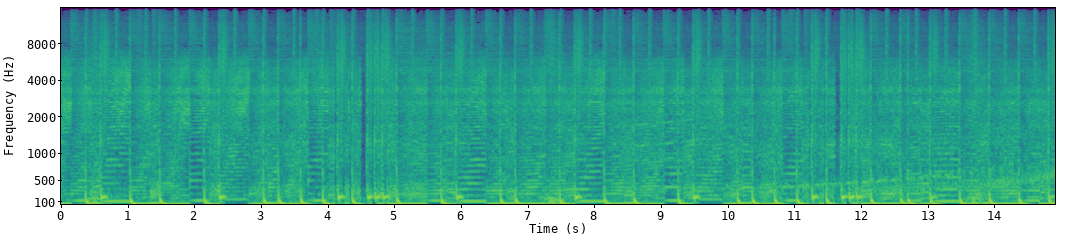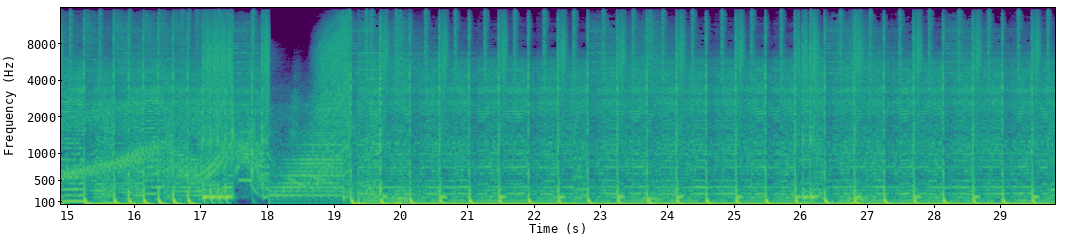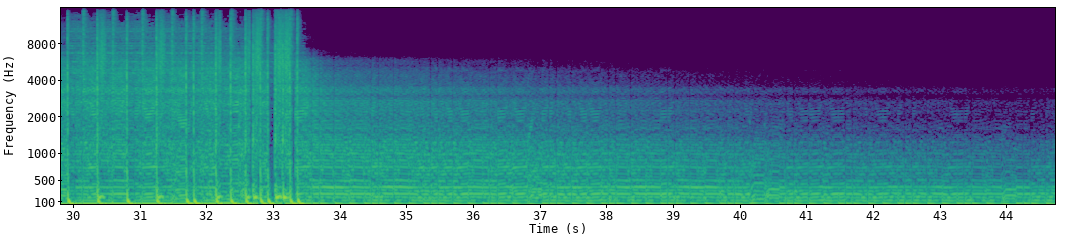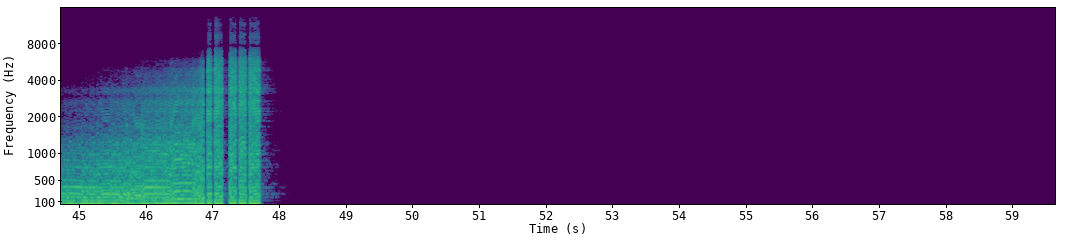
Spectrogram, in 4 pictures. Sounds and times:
Music: 0.0s - 48.0s.

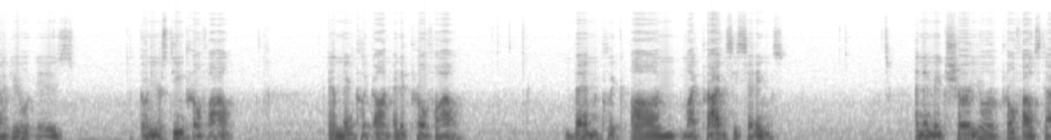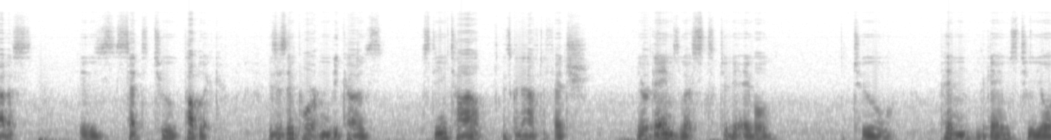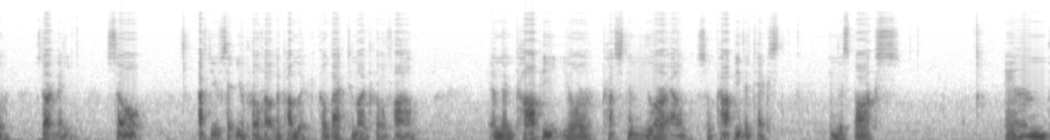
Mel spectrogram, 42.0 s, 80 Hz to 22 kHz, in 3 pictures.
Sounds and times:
Speech: 0.0s - 1.1s, 1.8s - 3.2s, 4.4s - 6.2s, 7.5s - 10.5s, 12.2s - 14.5s, 15.1s - 17.0s, 17.6s - 21.9s, 22.5s - 24.4s, 25.3s - 33.7s, 34.5s - 38.5s, 39.1s - 40.1s, 41.4s - 42.0s.

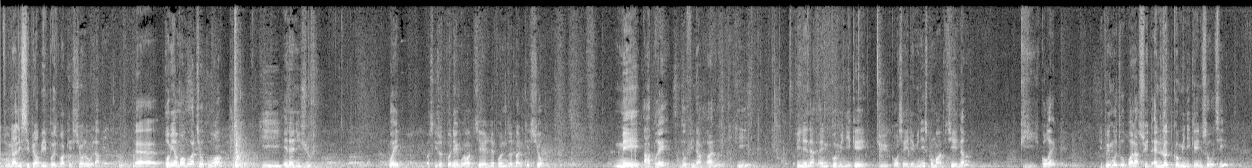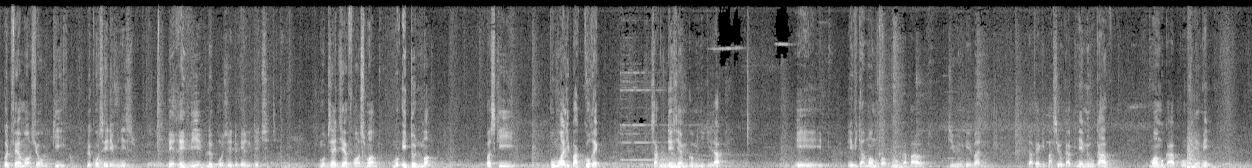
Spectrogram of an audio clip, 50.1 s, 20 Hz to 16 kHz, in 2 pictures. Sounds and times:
Speech: 0.0s - 4.6s, 5.2s - 11.2s, 12.1s - 15.1s, 15.8s - 19.5s, 20.4s - 21.3s, 22.0s - 33.8s, 34.8s - 35.4s, 36.0s - 37.1s, 38.1s - 39.6s, 40.9s - 44.9s, 45.6s - 47.4s, 48.0s - 49.4s.

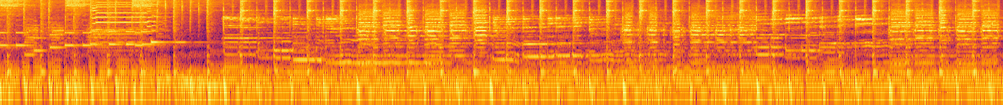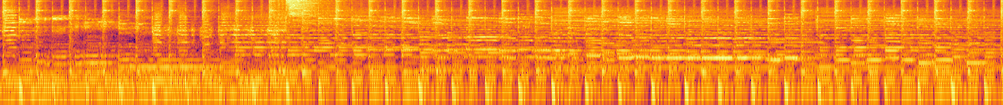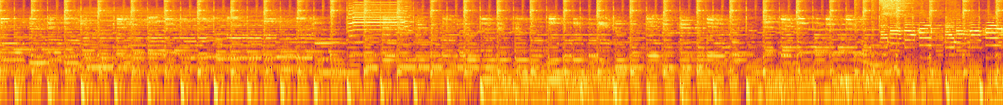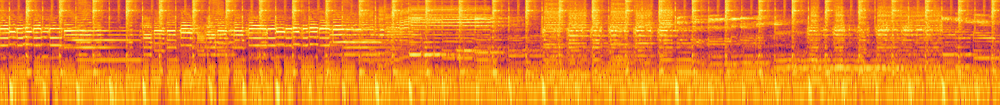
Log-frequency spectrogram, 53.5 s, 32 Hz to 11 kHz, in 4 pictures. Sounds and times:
Background music: 0.0s - 53.4s.

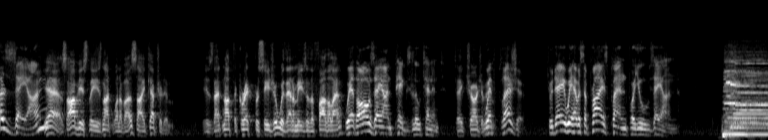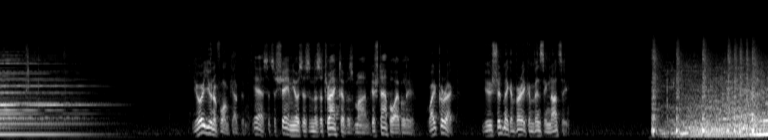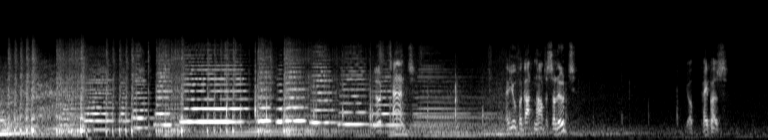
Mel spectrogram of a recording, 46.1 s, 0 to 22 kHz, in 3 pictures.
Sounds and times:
Speech: 0.0s - 3.5s, 4.1s - 13.6s, 19.2s - 26.8s, 40.8s - 42.3s, 44.4s - 45.3s.

